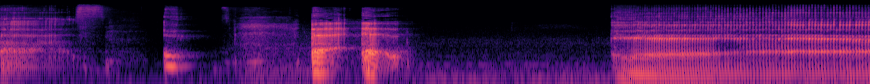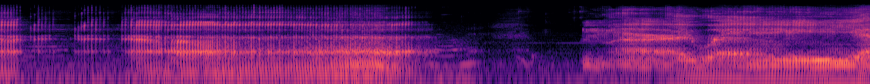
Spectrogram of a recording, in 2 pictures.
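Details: Several loud, long, deep voiced burps, some drawn out for seconds, separated by short pauses; burping.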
